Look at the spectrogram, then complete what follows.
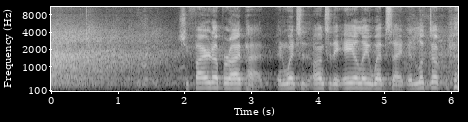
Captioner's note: laughter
